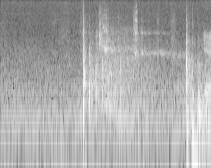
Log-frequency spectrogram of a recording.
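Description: A tennis racket striking the ball on a serve, a single sharp crack, followed by a few lighter clicks and a second sharp knock about a second later.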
